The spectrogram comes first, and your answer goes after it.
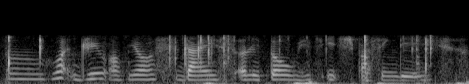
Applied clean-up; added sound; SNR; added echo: none; Crushing; 2 dB; none.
